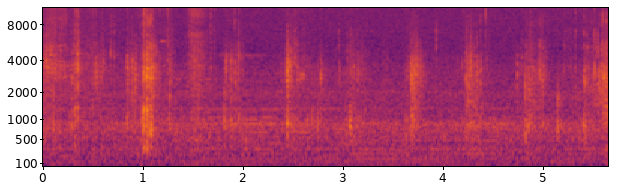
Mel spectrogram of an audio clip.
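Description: A rubber mat rustles and scrapes on the ground as it is unrolled.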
